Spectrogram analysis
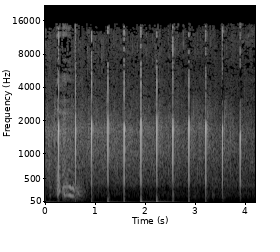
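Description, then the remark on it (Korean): An audience claps together in a steady, even rhythm of about a dozen sharp claps, over a soft background murmur, with a brief voice at the start, applauding after a praise song. “우리 찬양 받으시니까 영광의 박수 올리겠습니다.”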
